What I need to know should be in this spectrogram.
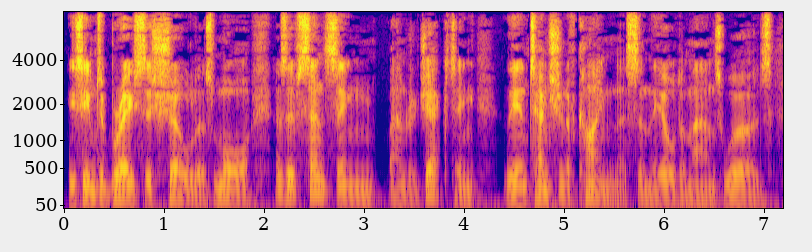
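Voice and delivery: plain reading voice

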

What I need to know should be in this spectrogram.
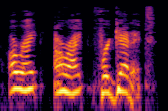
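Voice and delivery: high, hurried, whiny surrender; breathy near-whine. A narrator's reading. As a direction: back down in a scared, high-pitched rush. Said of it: "breathy rush that was close to a whine".

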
